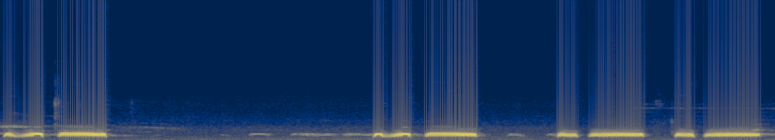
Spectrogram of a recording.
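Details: A lure spotted dove calls to excite other doves with repeated phrases. Each phrase is a quick looping coo leading into a longer droning coo. There are three phrases with short soft notes between them and a clean, quiet background.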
